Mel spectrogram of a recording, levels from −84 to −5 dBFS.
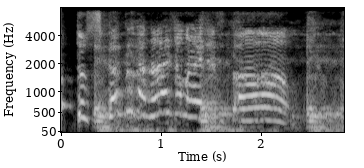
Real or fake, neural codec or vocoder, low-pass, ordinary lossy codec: fake; codec, 16 kHz, 4 kbps, FreqCodec, smaller model; 7.2 kHz; none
